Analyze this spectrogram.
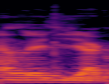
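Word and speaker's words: Élégiaque: Trio Elegiac. – Elegiac, of course, it's French.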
